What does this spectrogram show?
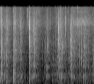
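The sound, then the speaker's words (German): A box is shaken, its contents rattling in quick irregular bursts of sharp, clicky impacts at moderate loudness, with a few stronger jolts standing out; no one speaks. “Liebes Publikum, ich werde jetzt hier mal die Kiste nochmal schütteln.”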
